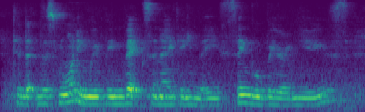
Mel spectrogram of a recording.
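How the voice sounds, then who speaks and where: A woman talks with a very deep, low pitch and ordinary pitch variation. Noticeable background noise and audible room echo surround her. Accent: New Zealand. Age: 60s. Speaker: sheep farmer. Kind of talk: interview. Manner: halting.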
